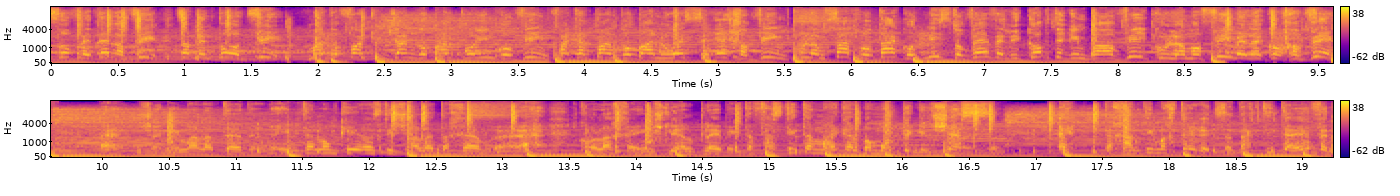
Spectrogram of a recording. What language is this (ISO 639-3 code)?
heb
